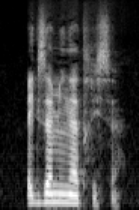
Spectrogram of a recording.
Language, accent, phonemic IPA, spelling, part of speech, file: French, France, /ɛɡ.za.mi.na.tʁis/, examinatrice, noun, LL-Q150 (fra)-examinatrice.wav
- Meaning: female equivalent of examinateur (“examiner”)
